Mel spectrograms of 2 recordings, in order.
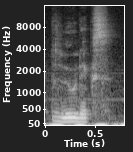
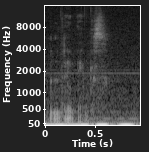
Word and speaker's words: Linux: Linux, Linux, Lunix, everyone's mispronouncing it, giving a rats. Linus doesn't really care about the pronunciation from what he said, but I think it's Linux.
